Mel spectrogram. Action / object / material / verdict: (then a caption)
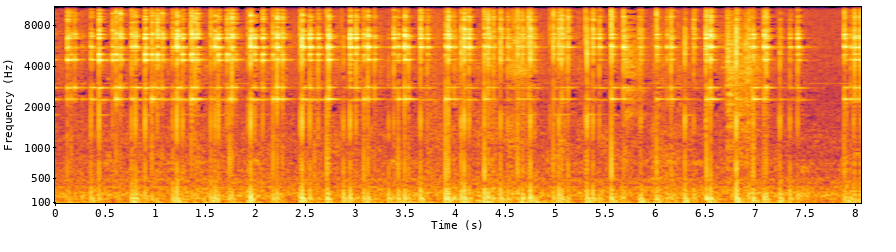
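tap / glass bottle / glass / none. Fingernails tap continuously on a glass bottle, making rapid, bright clinking sounds with short, high ringing tones over a soft low thump.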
